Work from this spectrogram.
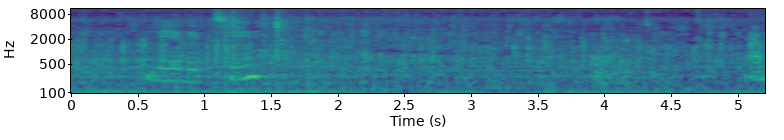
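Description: A pot of fish curry broth made with koi fish, potato and brinjal bubbles steadily at a low, continuous simmer, with faint voice-like sounds over it.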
